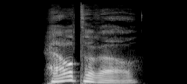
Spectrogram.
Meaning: inflection of hart: 1. strong/mixed nominative masculine singular comparative degree 2. strong genitive/dative feminine singular comparative degree 3. strong genitive plural comparative degree
- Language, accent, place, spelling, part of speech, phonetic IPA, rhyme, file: German, Germany, Berlin, härterer, adjective, [ˈhɛʁtəʁɐ], -ɛʁtəʁɐ, De-härterer.ogg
